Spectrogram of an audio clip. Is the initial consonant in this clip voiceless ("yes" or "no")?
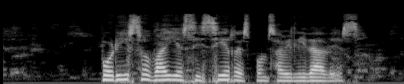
yes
